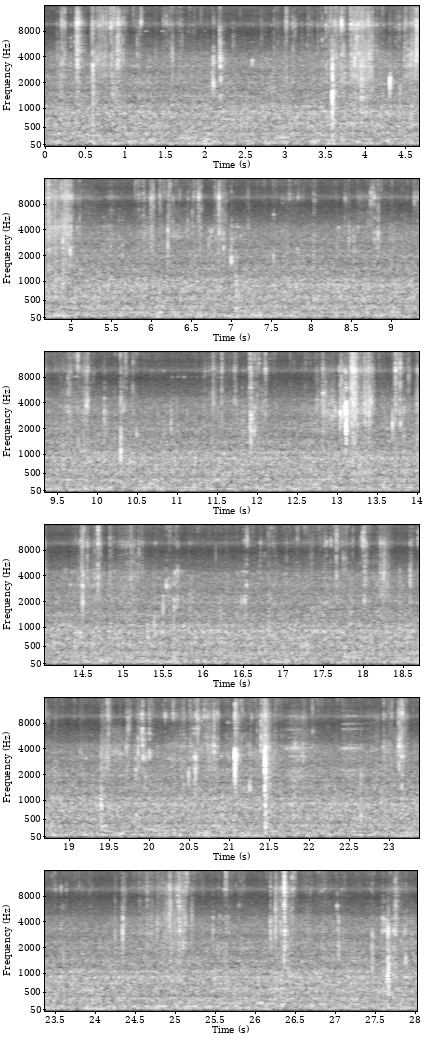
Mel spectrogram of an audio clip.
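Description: Close-up eating sounds: chewing and wet mouth noises as rice and garlic chicken are eaten by hand, with scattered small clicks. A steady low rumble sits underneath.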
